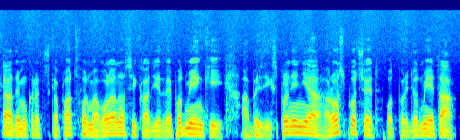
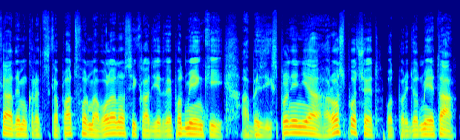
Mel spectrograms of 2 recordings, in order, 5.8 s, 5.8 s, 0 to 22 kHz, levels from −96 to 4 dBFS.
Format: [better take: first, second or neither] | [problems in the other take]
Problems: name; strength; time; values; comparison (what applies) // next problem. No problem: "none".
second | hiss; noticeable; throughout; 20 dB below the speech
